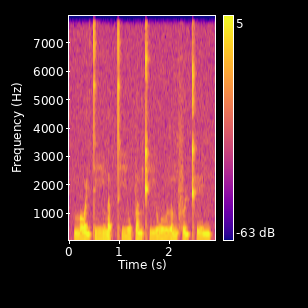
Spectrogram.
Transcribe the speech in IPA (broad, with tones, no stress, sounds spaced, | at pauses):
ŋ ɔː˨˩ j t̪ iː˨˧ n̪ ɐ˥ p̚ t̪ʰ iː˨˥ w p ɐ˨˧ m kʰ iː˨˥ w uː˧ l ʊ˧ ŋ f ɵ˨˩ ɥ kʰ ɪ˨ ŋ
